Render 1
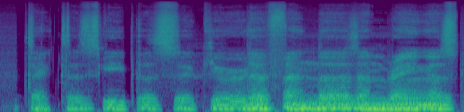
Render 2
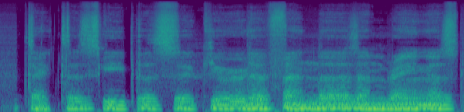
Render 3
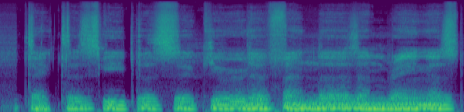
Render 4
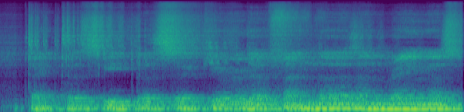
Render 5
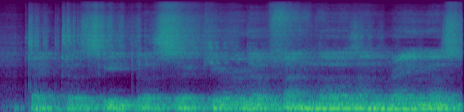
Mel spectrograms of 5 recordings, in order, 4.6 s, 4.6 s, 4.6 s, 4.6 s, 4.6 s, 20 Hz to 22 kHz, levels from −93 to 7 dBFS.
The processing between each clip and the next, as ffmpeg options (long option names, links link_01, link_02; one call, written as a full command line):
ffmpeg -i in.wav -af "acompressor=threshold=-24dB:ratio=2.5,volume=4dB" out.wav
ffmpeg -i in.wav -af "firequalizer=gain_entry='entry(190,0);entry(1300,-19);entry(3100,6);entry(9000,-1);entry(15000,1)':delay=0.05:min_phase=1" out.wav
ffmpeg -i in.wav -af "aecho=1:1:60|144|261.6|426.2|656.7:0.631|0.398|0.251|0.158|0.1,volume=2.5dB" out.wav
ffmpeg -i in.wav -filter_complex "[0:a]asplit=2[link_01][link_02];[link_02]adelay=15,volume=-7.5dB[link_03];[link_01][link_03]amix=inputs=2:normalize=0,volume=-8.5dB" out.wav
